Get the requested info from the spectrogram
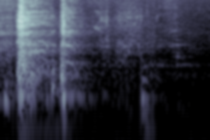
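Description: A woman coughing, turned away from the microphone: two sharp coughs within the first second, then a fainter third about a second and a half in.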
